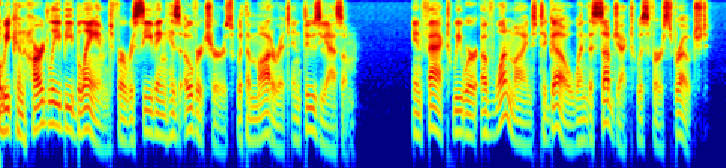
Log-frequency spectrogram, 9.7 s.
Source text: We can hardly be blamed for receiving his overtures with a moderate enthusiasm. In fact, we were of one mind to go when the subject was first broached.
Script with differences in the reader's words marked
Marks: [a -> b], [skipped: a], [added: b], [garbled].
We can hardly be blamed for receiving his overtures with a moderate enthusiasm. In fact, we were of one mind to go when the subject was first broached.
